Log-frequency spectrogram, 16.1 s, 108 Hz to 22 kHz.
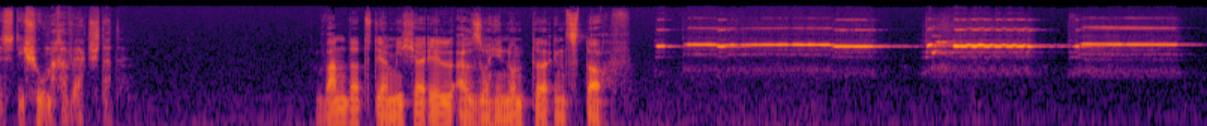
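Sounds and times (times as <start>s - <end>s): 
speech: 0.0s - 1.7s, 4.2s - 8.3s
whistle blown in long high steady tones: 8.8s - 16.0s.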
